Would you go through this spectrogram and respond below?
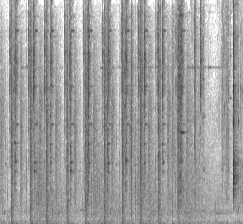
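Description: A gun in the shooter game Once Human fires a rapid, steady string of loud, sharp shots, close and continuous for a few seconds.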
